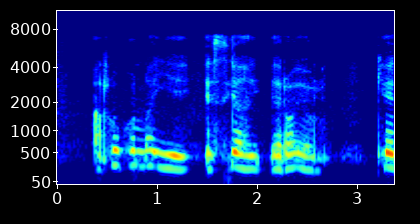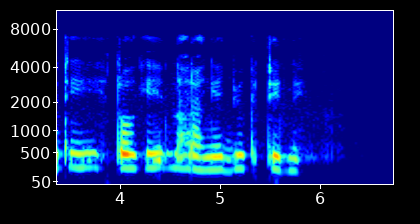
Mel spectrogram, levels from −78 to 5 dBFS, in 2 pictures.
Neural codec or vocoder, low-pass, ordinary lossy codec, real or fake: none; 7.2 kHz; none; real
